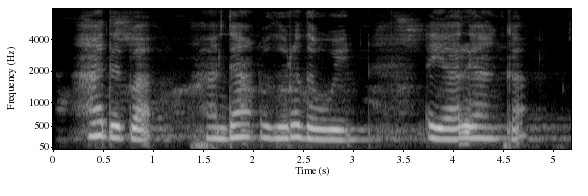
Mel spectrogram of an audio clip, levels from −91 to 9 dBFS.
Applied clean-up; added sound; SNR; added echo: none; none; none; reverberation time 1.0 s.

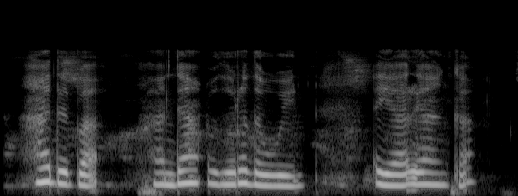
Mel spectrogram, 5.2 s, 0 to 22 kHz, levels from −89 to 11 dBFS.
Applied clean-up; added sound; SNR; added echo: none; none; none; none.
